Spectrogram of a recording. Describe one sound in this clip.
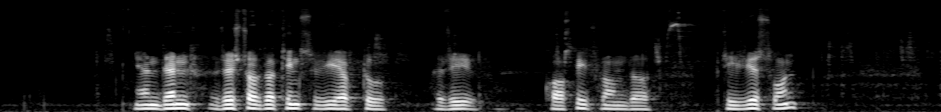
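An elderly man speaks calmly and steadily into a close microphone.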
